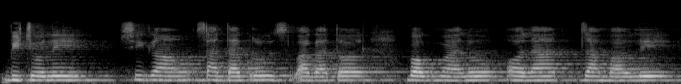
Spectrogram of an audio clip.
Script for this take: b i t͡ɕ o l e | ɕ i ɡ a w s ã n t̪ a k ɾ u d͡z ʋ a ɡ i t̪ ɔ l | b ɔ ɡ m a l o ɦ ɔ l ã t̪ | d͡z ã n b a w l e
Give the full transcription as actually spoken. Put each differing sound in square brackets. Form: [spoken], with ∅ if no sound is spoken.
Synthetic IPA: b i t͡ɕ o l e | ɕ i ɡ a w s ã n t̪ a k ɾ u d͡z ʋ a ɡ [a] t̪ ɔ [ɾ] | b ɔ ɡ m a l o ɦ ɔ l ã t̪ | d͡z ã [m] b a w l e

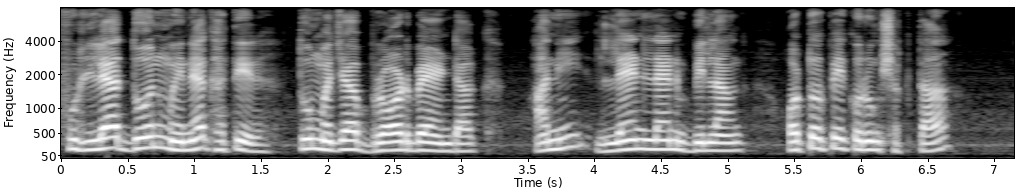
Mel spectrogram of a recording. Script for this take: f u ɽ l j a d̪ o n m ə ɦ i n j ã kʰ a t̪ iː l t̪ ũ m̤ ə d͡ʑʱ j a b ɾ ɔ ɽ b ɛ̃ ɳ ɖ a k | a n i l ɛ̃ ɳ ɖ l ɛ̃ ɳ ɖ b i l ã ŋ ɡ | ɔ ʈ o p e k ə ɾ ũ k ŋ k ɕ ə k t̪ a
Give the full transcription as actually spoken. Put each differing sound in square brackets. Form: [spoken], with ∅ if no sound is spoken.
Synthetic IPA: f u ɽ l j a d̪ o n m ə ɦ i n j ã kʰ a t̪ iː [ɾ] t̪ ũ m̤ ə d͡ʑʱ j a b ɾ ɔ ɽ b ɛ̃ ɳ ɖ a k | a n i l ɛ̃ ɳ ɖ l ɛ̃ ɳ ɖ b i l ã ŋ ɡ | ɔ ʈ o p e k ə ɾ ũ [∅] ŋ k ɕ ə k t̪ a

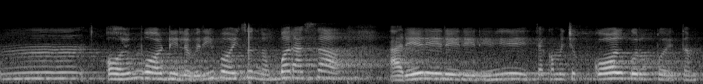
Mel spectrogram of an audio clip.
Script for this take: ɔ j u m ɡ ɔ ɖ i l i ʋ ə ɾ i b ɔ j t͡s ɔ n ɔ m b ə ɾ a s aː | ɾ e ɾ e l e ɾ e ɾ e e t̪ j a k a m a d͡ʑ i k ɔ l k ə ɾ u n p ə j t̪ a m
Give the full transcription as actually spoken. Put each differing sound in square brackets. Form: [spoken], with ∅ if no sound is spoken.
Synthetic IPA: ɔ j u m ɡ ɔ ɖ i l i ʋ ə ɾ i b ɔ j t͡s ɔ n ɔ m b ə ɾ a s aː | ɾ e ɾ e [ɾ] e ɾ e ɾ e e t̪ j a k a m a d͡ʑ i k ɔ l k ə ɾ u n p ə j t̪ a m

